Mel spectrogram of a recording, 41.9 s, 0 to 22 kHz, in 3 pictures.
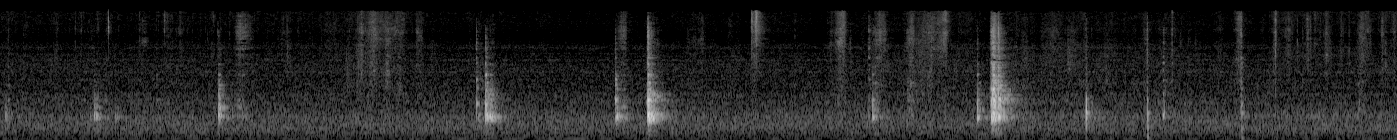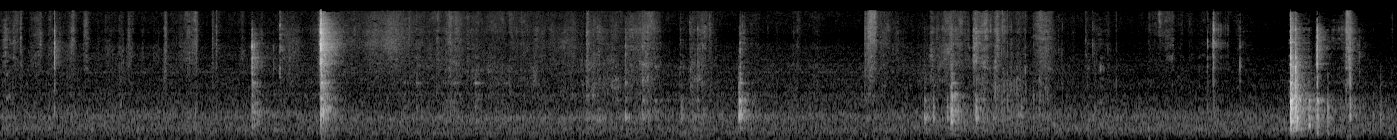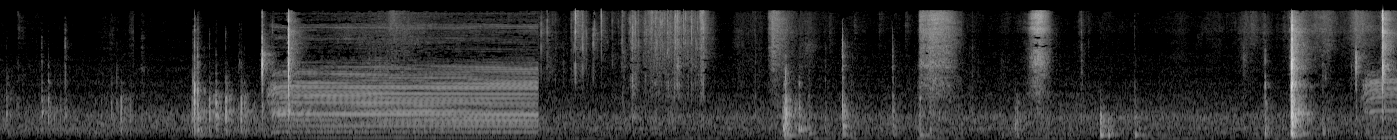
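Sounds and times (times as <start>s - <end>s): small motor humming: 30.6s - 33.4s, 41.6s - 41.9s.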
